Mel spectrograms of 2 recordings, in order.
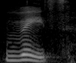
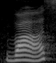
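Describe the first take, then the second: First: Vase said VAYS, low and falling; correct vase. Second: Vase said VAHS with a rising tune; wrong vase. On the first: Teacher shows the correct vase. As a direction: say vase to rhyme with face. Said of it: "This is". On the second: Teacher shows the common wrong vase. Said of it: "but this is incorrect". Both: Shown as a demonstration.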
